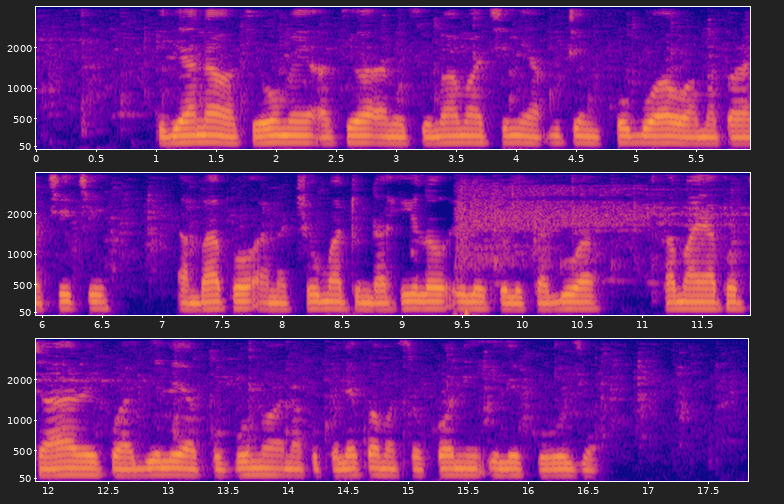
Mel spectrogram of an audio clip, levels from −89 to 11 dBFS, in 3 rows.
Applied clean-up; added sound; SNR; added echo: classical method log-MMSE.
